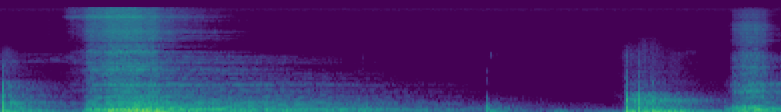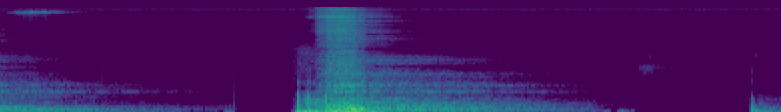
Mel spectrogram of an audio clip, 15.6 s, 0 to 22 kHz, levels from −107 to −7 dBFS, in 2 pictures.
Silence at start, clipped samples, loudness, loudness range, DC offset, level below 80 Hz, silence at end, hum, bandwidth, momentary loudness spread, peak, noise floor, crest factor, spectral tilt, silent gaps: 0 s; under 0.1%; -45 LUFS; 17 LU; under 0.1%; -48 dBFS; 0.1 s; none; 16 kHz; 25 LU; -24 dBFS; under -90 dBFS; 22 dB; -5.5 dB/octave; none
